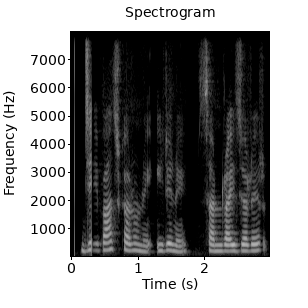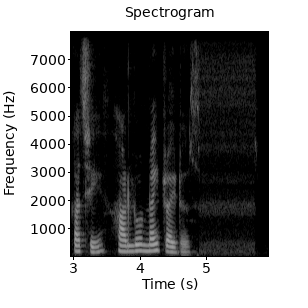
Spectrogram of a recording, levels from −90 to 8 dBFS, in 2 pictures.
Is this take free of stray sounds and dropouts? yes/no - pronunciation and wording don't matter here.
yes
